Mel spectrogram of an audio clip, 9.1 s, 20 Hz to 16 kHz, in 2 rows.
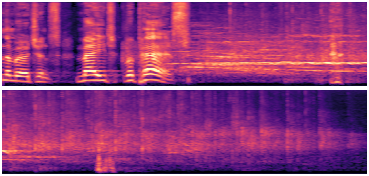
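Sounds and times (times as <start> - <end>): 
speech: 0.0 - 2.6, 4.1 - 4.4
crowd applauding: 1.5 - 9.1
crowd cheering: 1.9 - 7.6.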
